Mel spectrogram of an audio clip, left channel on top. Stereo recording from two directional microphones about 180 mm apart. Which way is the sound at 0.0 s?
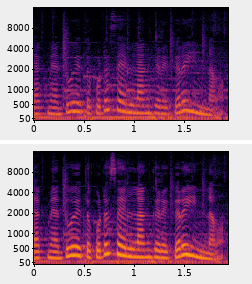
30° right (ahead or behind).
